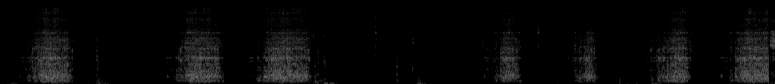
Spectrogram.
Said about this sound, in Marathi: आता ह्याच्यावरती आपल्याला डबल शिलाई मारून घ्यायची आहे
